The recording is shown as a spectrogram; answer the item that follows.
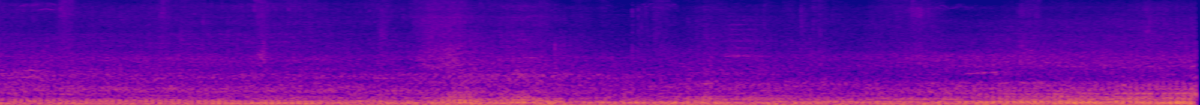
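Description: Suzuki Satria two-stroke motorcycle engine idling steadily.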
